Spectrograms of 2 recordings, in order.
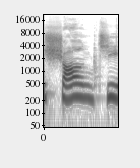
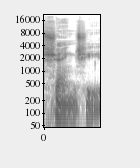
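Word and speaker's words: Shang-Chi: them say shang chi shang chi they say shang ji in the movie well before yeah well before the movie everybody thought it was pronounced shang chi so that's how everybody thought you pronounced it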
